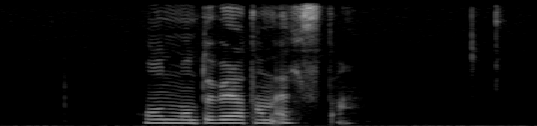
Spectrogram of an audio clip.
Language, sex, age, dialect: Faroese, female, 36-60, Suðurstreymoy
